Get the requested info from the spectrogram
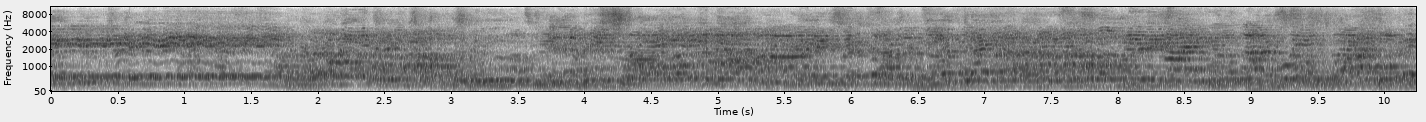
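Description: Several voices singing together in a stage-musical number, with musical accompaniment, continuous throughout.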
